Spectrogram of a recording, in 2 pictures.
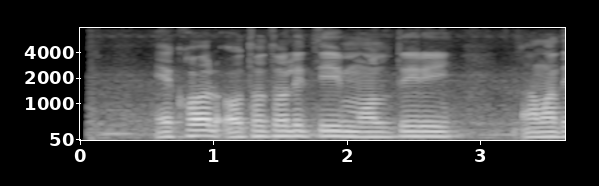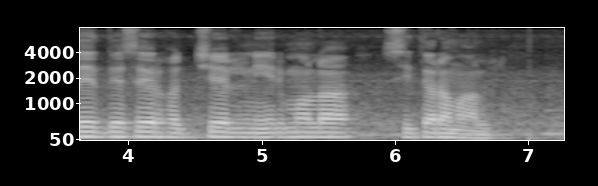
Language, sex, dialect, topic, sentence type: Bengali, male, Jharkhandi, banking, statement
